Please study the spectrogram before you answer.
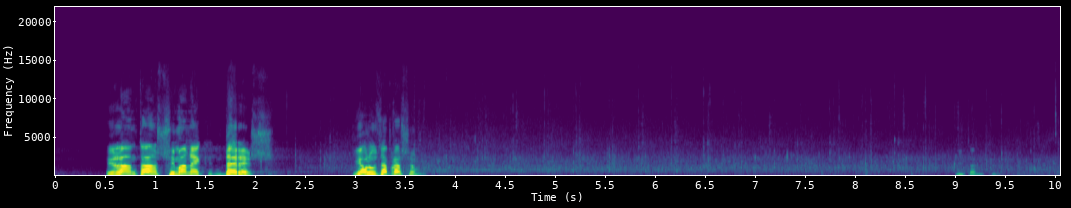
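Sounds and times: audience applauding: 0:02.4 - 0:10.0.

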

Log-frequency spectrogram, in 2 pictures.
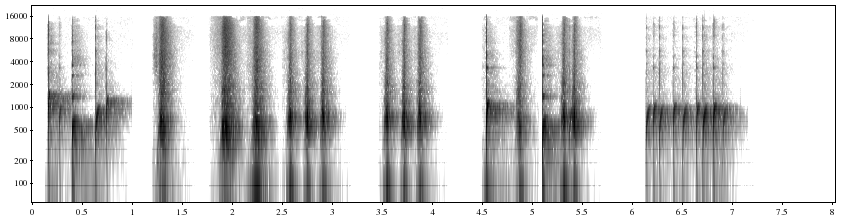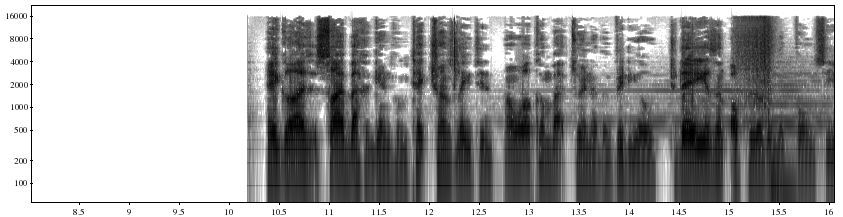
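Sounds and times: cartoon pop sound effects: 0:04.5 - 0:05.4.

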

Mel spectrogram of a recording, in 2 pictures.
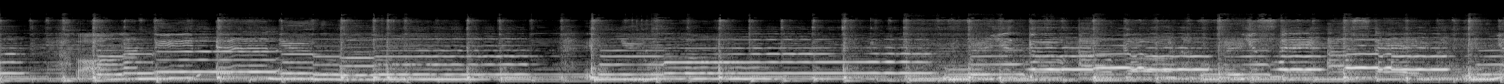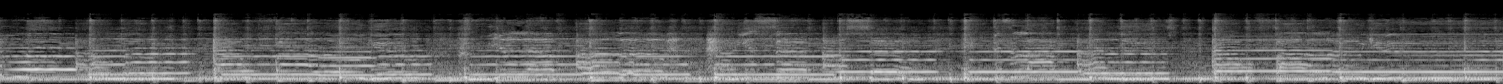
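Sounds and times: flute playing flowing melody: 0:00.0 - 0:30.0
instrumental accompaniment: 0:00.0 - 0:30.0.

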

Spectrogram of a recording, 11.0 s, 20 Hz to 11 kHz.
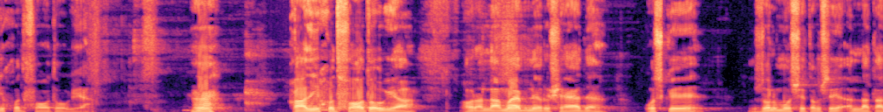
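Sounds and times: man's wordless vocal sound: 0:02.3 - 0:04.9.

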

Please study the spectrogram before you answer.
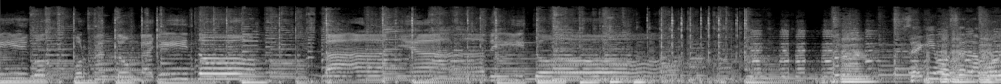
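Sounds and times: plucked strings over bass: 0:00.0 - 0:10.0.

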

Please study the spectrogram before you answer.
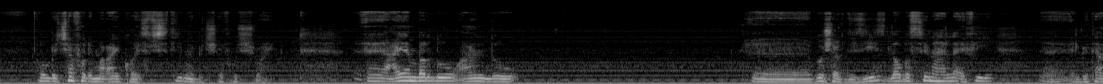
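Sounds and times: electrical mains hum: 0:00.0 - 0:11.0
person speaking: 0:03.6 - 0:05.2, 0:07.4 - 0:11.0.

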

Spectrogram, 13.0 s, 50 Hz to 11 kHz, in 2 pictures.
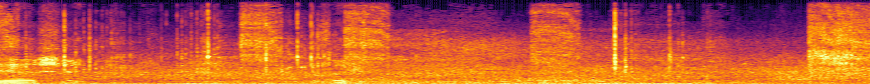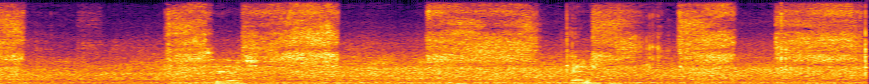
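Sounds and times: vehicle engine humming: 0:00.0 - 0:13.0
spray can hissing: 0:01.8 - 0:04.4, 0:06.1 - 0:06.8, 0:07.8 - 0:09.1, 0:09.7 - 0:13.0.

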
